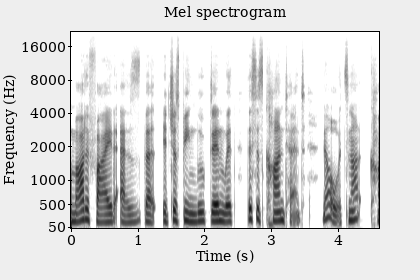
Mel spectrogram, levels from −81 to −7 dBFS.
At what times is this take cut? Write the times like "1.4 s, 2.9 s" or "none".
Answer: none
